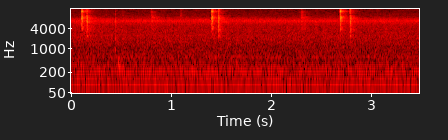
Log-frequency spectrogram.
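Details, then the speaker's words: Gallagher S15/S17/S22 solar fence energizer switched on: light flashes about every second and a half with regular sharp pulse clicks over a low hum, firing normally. "all right light is flashing every second or so a little in a second and a half [Music] and i can hear it clicking so that's a good sign"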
